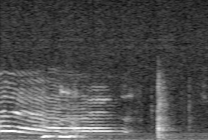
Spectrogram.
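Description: A single long meow, high-pitched and slowly falling in pitch, lasting about a second and a half, followed by a sharp click.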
